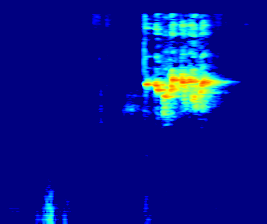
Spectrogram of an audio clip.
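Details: Song of a white-eared bulbul: one bright, bubbling phrase of rapid slurred notes lasting under a second, preceded by a few soft low thumps, otherwise quiet.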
